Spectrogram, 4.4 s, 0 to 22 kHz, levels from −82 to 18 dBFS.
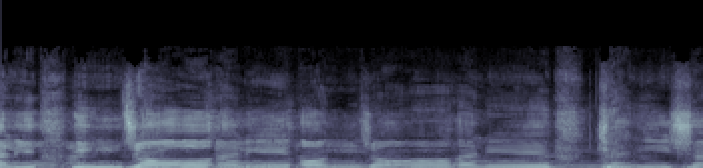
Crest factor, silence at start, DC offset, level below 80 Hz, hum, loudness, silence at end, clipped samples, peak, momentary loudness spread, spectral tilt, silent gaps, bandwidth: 18 dB; 0 s; under 0.1%; -54 dBFS; none; -19 LUFS; 0 s; under 0.1%; 0 dBFS; 8 LU; -2.5 dB/octave; none; 15.5 kHz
